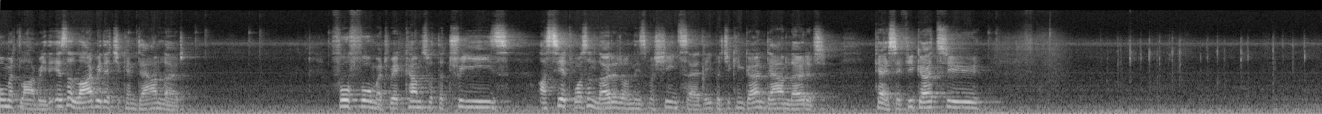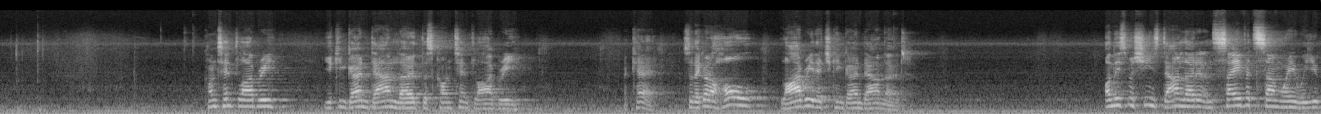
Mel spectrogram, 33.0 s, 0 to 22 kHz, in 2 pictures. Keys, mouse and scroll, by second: 0.4 click, 1.3 click, 1.8 click, 2.6 click, 3.3 click, 4.3 click, 5.2 click, 6.3 click, 7.2 click, 8.0-8.5 scroll, 9.7 scroll down 4, 11.3 click, 12.1 scroll, 12.5 click, 13.4-17.3 typing, 19.0 click, 19.5-20.3 typing, 22.4 click, 22.4 scroll, 23.0-23.5 scroll down 13, 24.0 scroll up 4, 24.3-25.3 scroll, 26.0-27.8 scroll, 27.8 click, 27.8-28.4 scroll.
